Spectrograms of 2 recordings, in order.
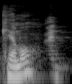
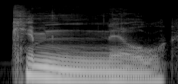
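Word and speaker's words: Kimnil: the way Gary does am I seeing it right Kimmel I don't think you are uh no there's an n in it not an m Kim nil we'll ask him that'll be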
